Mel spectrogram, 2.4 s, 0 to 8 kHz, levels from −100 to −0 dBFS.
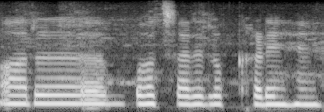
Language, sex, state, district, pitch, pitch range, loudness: Chhattisgarhi, female, Chhattisgarh, Sarguja, 215 Hz, 210-225 Hz, -13 LUFS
